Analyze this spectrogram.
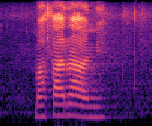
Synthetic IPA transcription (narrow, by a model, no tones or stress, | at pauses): mafaraːni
